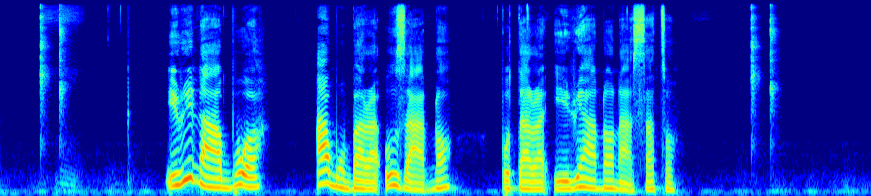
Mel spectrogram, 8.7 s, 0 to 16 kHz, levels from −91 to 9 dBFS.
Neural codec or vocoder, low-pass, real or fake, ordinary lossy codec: none; 14.4 kHz; real; none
